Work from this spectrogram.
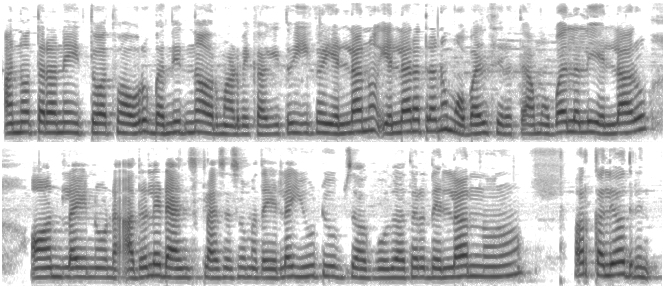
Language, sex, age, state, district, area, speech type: Kannada, female, 18-30, Karnataka, Chikkaballapur, rural, spontaneous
